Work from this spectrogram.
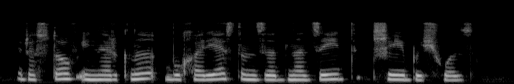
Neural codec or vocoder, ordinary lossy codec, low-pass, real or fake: none; AAC, 64 kbps; 7.2 kHz; real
